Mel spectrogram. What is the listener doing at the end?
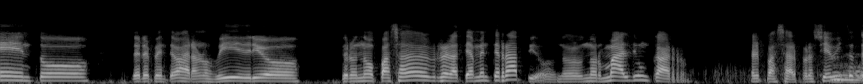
taking over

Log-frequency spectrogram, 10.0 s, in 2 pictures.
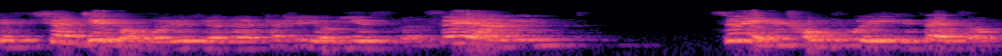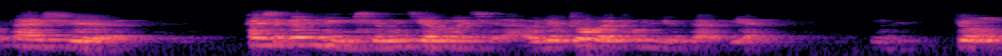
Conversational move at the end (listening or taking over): taking over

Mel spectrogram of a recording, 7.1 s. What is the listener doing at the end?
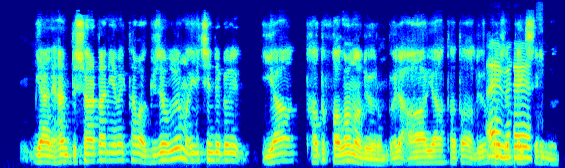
taking over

